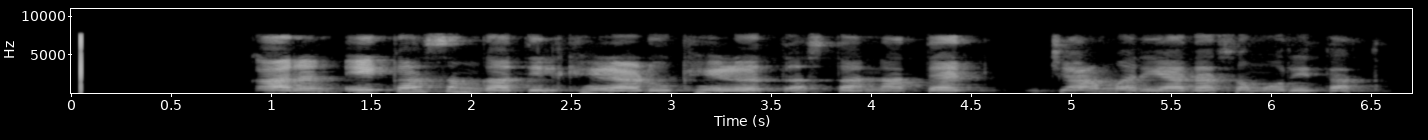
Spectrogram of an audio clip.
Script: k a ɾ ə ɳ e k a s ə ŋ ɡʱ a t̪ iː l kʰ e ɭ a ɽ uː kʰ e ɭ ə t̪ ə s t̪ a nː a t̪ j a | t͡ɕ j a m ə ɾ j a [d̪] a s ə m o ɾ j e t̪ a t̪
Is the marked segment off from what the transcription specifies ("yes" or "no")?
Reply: no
